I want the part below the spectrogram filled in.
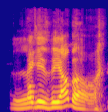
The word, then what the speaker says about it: Leguizamo: Leguizamo, is that how you say it? – Leguizamo.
